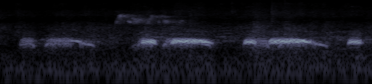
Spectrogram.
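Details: Spotted dove kept chained by the leg, cooing in low mellow notes: a short coo followed by a longer drawn-out falling coo, repeated about three times, with a brief higher rasp and quiet background.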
